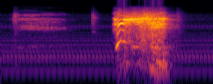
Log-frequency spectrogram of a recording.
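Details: An adult sneezes while reading a book aloud; a short inhaled catch, then one loud, explosive sneeze over a faint steady room hum.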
